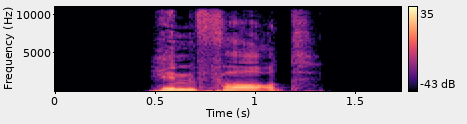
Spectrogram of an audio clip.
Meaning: 1. henceforth, from now on 2. away
- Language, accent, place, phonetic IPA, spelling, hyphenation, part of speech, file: German, Germany, Berlin, [ˌhɪnˈfɔʁt], hinfort, hin‧fort, adverb, De-hinfort.ogg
